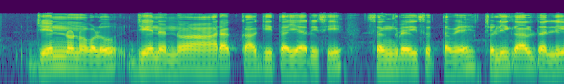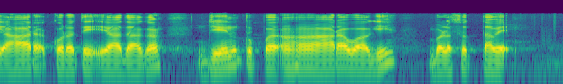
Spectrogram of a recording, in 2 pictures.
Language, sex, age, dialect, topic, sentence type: Kannada, male, 36-40, Mysore Kannada, agriculture, statement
